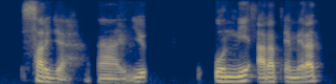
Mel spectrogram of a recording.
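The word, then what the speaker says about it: Sharjah: Tulisannya sarja, bacanya Sarja apa sarja nih, Kang? Sarj. Sarj. Sarjah.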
